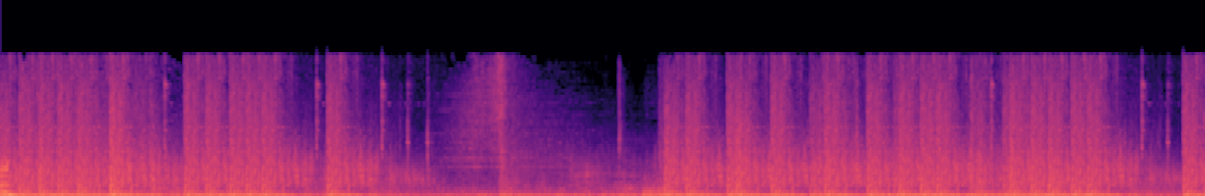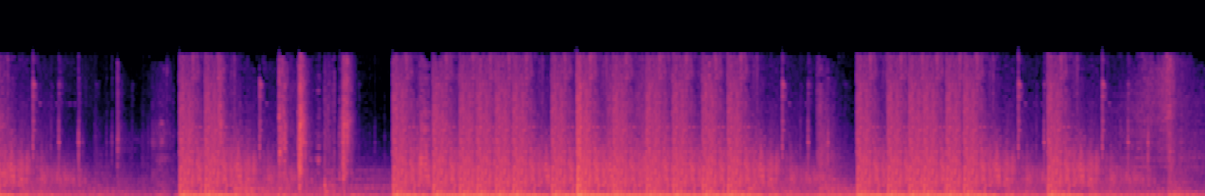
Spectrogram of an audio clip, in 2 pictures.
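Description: An automatic rifle fires rapid bursts that echo down a tunnel.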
